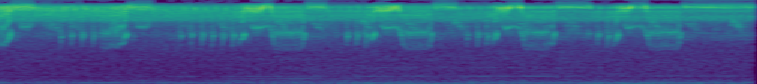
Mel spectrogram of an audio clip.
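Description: Walker's cicada repeats a phrase about once a second: a fast stutter of pulses and then a swooping buzzy note.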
